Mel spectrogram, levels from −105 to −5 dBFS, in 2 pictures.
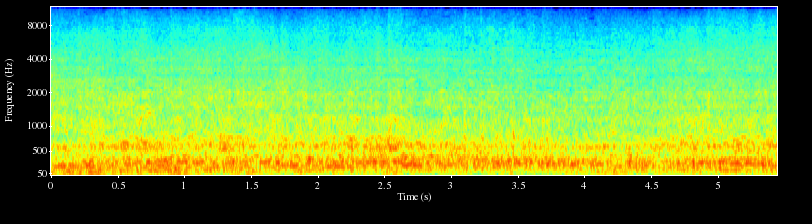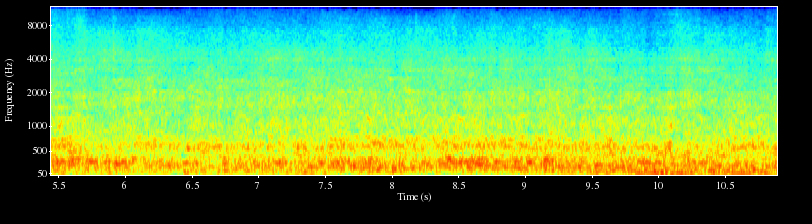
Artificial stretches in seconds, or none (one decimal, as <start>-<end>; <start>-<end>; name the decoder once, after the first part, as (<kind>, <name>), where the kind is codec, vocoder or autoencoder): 0.0-3.0 (codec, SNAC); 4.2-10.9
